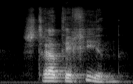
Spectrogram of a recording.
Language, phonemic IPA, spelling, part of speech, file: Dutch, /ˌstrateˈɣijə(n)/, strategieën, noun, Nl-strategieën.ogg
- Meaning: plural of strategie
